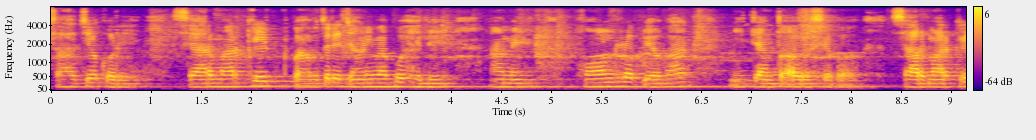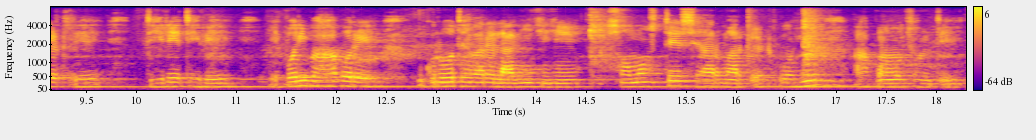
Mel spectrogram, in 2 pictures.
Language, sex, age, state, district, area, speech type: Odia, male, 18-30, Odisha, Subarnapur, urban, spontaneous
